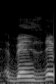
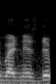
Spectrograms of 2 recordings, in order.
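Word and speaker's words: Wednesday: पहला हो गया Monday, then ट्यूसडे, then वेंसडे बोलो तो वेडनेसडे बोलो तो वेंसडे, देन थर्सडे बोलो तो थर्सडे बोलो तो थर्सडे, फ्राइडे, सैटरडे, संडे।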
